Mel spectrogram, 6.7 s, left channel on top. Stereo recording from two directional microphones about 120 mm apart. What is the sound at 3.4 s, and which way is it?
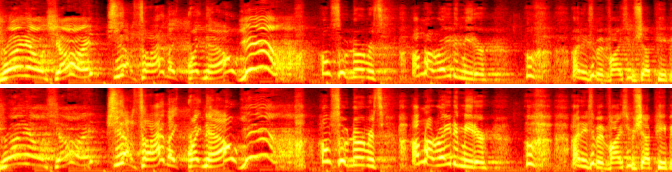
Speech, 25° right (ahead or behind).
